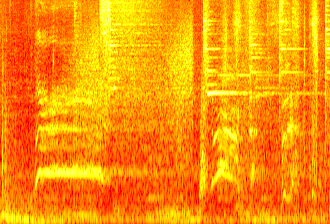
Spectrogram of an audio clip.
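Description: Loud metallic clangs of swords striking each other, ringing out in several sharp bursts with a shimmering resonance, over a dense, rumbling battle din, as generals Hoàng Chân and Chiêu Văn fight the armoured Quách Quỳ in a battle between Lý and Song forces.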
